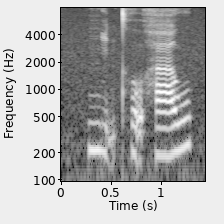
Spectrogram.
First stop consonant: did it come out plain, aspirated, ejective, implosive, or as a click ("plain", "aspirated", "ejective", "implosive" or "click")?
aspirated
